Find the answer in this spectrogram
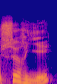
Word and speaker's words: seriez: Vous seriez. So here when you've got this Z at the end, then you get the sound et seriez. So vous seriez, okay?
